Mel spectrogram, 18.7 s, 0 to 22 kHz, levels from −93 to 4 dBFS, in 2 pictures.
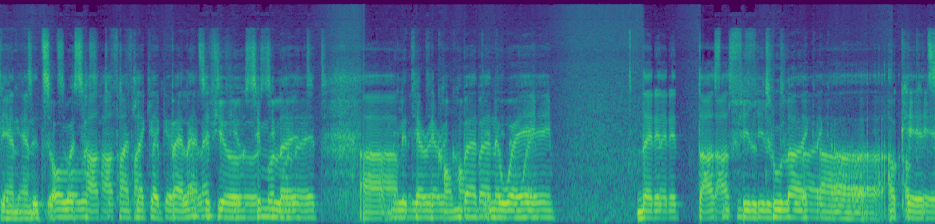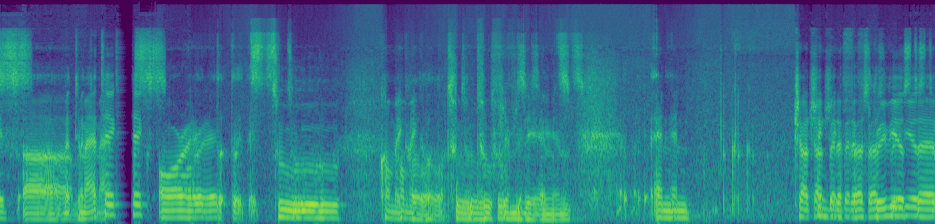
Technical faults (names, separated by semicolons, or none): doubled audio track; gain pumping; repeated packet loss (robotic sound); call bitrate drop; jitter buffer speed-up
